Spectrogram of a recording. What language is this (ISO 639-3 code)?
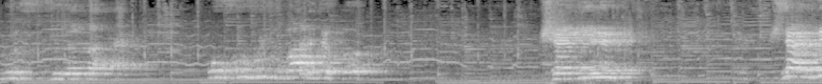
ara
